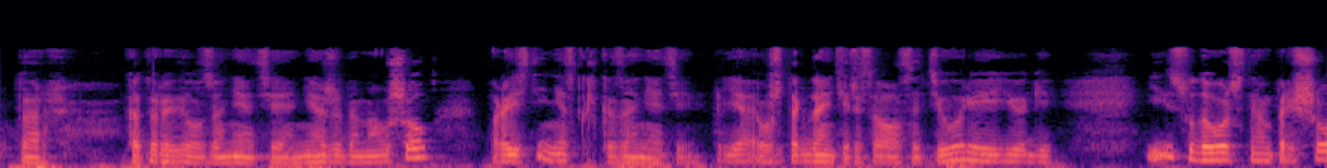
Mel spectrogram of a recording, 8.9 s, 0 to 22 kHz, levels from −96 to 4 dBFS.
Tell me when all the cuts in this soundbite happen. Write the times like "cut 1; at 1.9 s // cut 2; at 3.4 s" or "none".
cut 1; at 4.8 s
